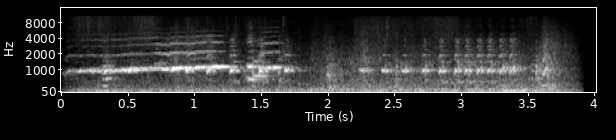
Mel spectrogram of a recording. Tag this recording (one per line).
animal
chickens
clucking
chicken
